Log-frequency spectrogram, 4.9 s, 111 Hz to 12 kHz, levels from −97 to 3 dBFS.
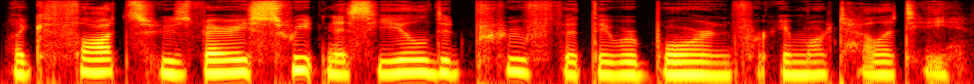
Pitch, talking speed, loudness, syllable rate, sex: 200 Hz, 160 wpm, -19 LUFS, 4.7 syllables/s, female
